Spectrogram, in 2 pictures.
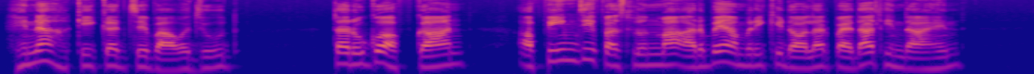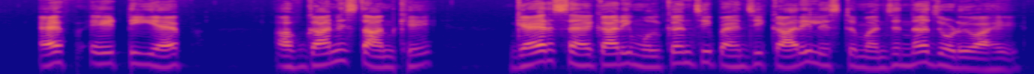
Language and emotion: Sindhi, neutral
